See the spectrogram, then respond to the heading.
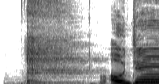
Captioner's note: inhales; cry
